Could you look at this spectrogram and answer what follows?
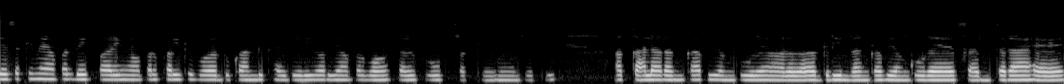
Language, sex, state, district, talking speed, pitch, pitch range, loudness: Hindi, female, Chhattisgarh, Sukma, 250 wpm, 210 Hz, 205-215 Hz, -16 LUFS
